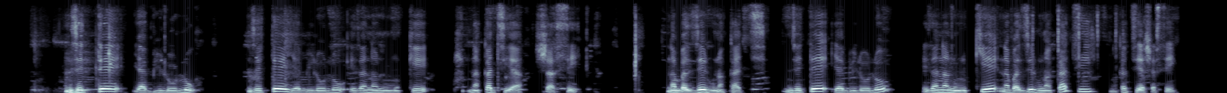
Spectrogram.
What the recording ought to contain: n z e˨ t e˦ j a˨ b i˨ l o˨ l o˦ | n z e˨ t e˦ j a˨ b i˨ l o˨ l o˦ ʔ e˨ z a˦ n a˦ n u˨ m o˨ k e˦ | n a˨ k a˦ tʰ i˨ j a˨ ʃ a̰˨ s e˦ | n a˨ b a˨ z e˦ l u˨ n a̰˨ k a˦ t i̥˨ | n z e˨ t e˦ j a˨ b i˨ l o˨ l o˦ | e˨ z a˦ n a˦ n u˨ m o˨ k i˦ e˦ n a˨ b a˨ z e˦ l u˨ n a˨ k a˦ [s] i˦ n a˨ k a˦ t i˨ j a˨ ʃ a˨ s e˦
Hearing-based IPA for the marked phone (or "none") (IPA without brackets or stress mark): t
